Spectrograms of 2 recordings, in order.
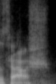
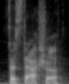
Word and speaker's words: Sastasha: before you blunder into Satash. Or, wow, I'm pronouncing that wrong. It's Sastash. Sastasha.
